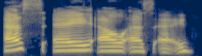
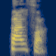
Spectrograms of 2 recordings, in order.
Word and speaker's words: salsa: to say the word SALSA. Salsa. Okay, so I think it's salsa, right? Just with an American accent. My dad says salsa, like with a Z. Salsa. What is a salsa?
